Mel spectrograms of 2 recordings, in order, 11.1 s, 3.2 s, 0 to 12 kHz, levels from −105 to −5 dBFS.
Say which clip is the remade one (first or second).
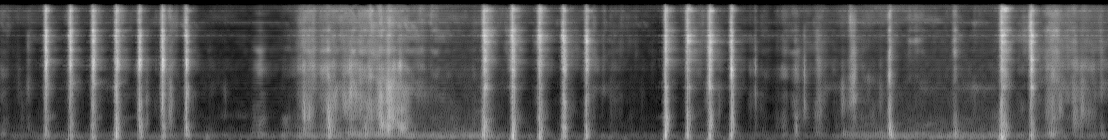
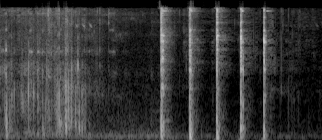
first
